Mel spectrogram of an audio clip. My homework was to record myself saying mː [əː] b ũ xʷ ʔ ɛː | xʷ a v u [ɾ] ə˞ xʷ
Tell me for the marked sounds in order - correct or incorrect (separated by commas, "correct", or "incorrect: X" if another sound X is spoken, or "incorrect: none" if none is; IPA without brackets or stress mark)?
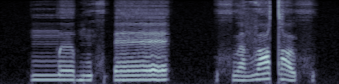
correct, incorrect: tˤ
